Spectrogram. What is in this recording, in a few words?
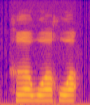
"huo", Chinese; bpmf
